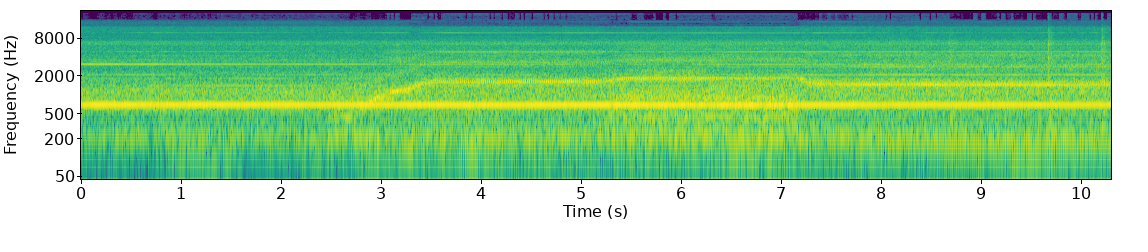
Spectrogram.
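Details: Hoover Air Steerable vacuum motor test-run: a strong steady whine that climbs then holds, smooth and even with no scraping or grinding.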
